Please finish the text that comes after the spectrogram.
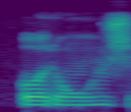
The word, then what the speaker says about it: orange: feminine which is orange it spelled the same way in english as well pronunciation is a little different okay it's orange in the masculine orange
